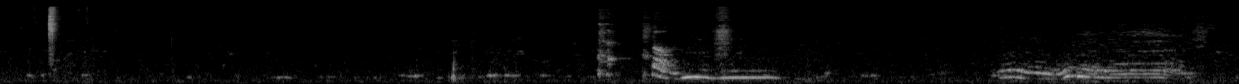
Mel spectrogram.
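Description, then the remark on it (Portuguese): A pet named Rodolfo growls in two drawn-out, wavering bursts, the first sliding downward in pitch and the second rougher, with a few faint clicks and ticks before them in otherwise quiet surroundings. “Esse rosnar que vocês ouvem no fundo é o Rodolfo, tá?”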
